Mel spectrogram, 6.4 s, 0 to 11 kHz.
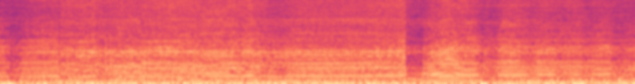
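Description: Suzuki DR 350 dirt bike climbing a trail, its single-cylinder engine droning loud and close throughout, with a brief dip and rev change near the end.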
